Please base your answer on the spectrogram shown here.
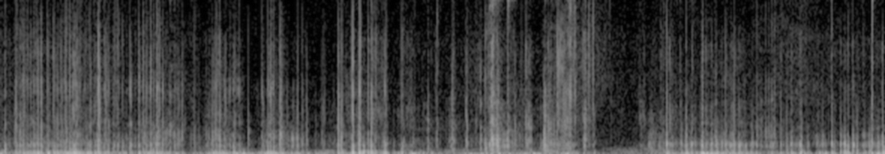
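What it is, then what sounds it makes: Faux leather clutch being scratched. A green crocodile-embossed faux leather clutch is handled flat and then held upright while both hands scratch its surface with fingernails. Dense, rapid crinkling and scraping strokes carry a heavy low-end rumble, with a brief quiet gap near the four-second mark before the scratching resumes.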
